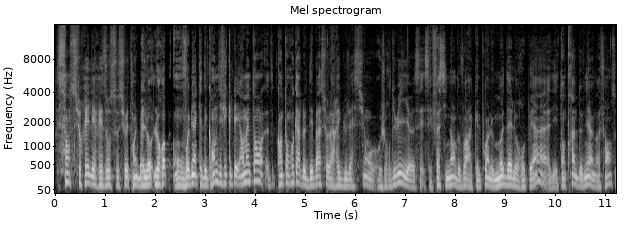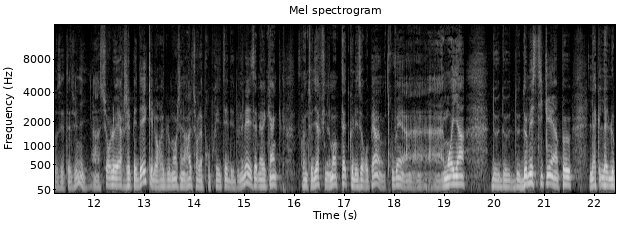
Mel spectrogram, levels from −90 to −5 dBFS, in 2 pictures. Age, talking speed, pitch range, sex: 50-69, 220 wpm, 105-140 Hz, male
